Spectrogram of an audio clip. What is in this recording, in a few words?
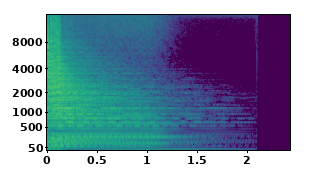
D sharp Diminished 7th D sharp, Bass Standard; D#dim7 strummed; 11,12,4,5; JGuitar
